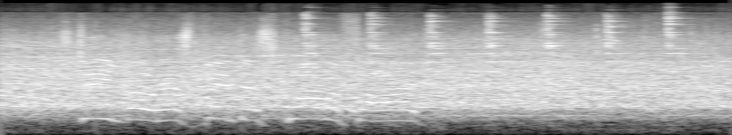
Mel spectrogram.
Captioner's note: crowd cheering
